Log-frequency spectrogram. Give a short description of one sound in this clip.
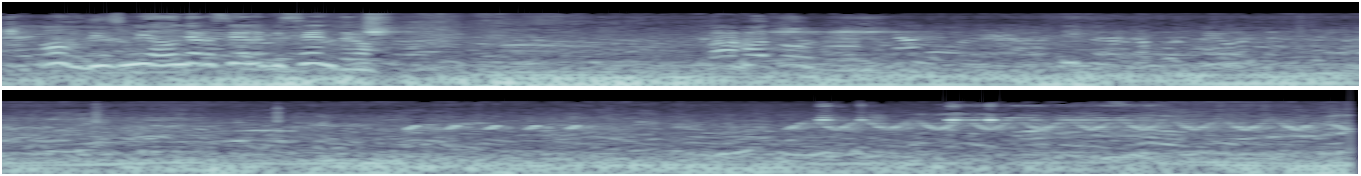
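A car engine rumbles as a car drives past.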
